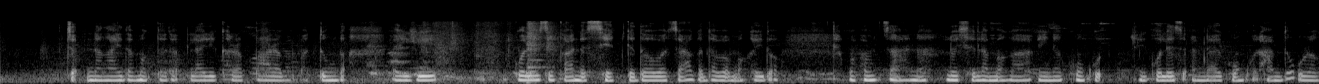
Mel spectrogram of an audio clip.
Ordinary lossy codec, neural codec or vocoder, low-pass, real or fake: none; none; none; real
